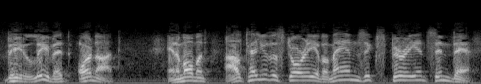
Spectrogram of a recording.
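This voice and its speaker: Husky-voiced man narrating vintage radio oddities. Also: fairly high pitch, big pitch swings, pushed and bright, dull audio. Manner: brisk, emphatic storytelling with punchy catchphrase endings. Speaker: radio host and storyteller. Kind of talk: scripted old-time radio narration.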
